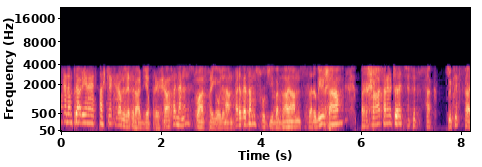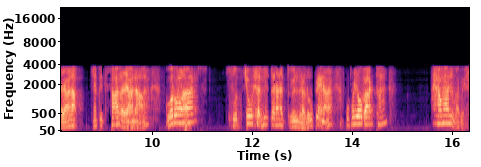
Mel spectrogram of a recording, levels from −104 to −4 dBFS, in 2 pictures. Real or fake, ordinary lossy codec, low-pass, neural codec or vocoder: fake; AAC, 16 kbps; 3.6 kHz; codec, 24 kHz, 1.5 kbps, HILCodec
